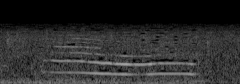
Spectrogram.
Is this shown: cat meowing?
yes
